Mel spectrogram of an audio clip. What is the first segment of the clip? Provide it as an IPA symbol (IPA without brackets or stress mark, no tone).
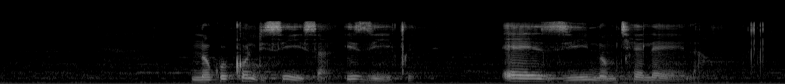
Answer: n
